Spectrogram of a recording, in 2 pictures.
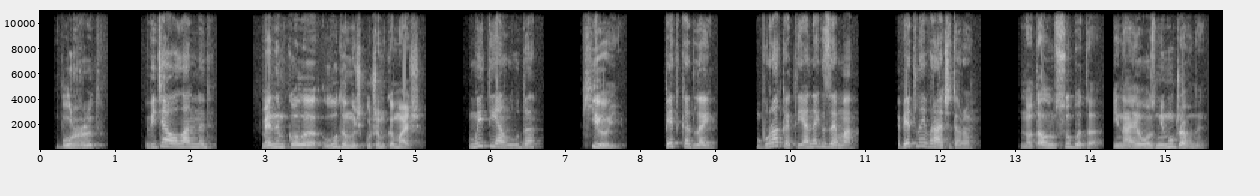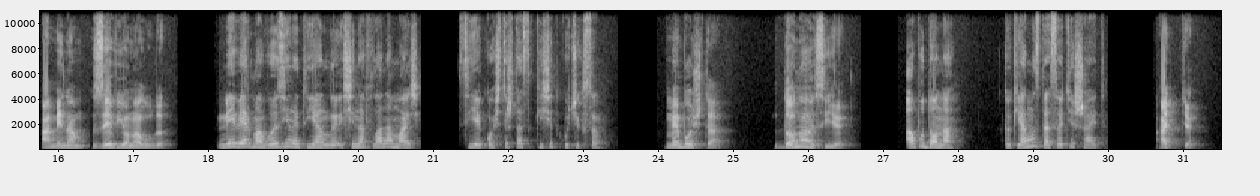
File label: Komi dialog apteka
